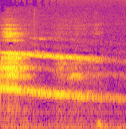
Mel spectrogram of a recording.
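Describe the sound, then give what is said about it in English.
An emergency vehicle siren wails steadily in one sustained tone, its pitch sliding slightly downward as if moving past, with the vehicle's horn also sounding. “Siren. Ooh, this time we got the horn, too. Get out the way, people. Let this emergency vehicle go through.”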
